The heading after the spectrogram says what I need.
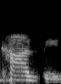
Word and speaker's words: Cosby: On Cosby, not Cosby.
